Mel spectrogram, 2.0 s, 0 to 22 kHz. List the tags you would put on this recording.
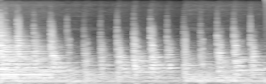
Music > Solo percussion
120bpm Ableton chaos industrial loops soundtrack techno

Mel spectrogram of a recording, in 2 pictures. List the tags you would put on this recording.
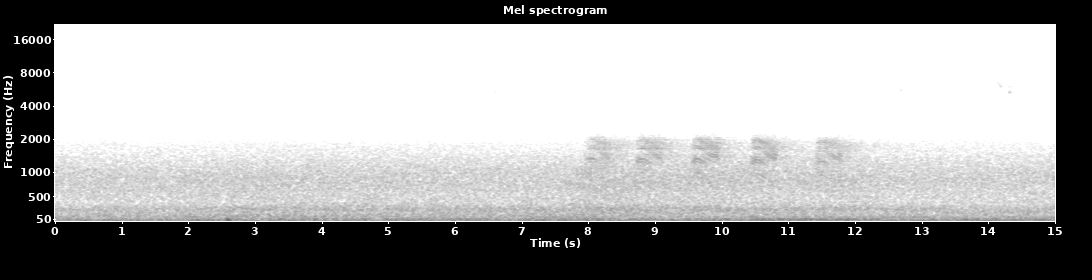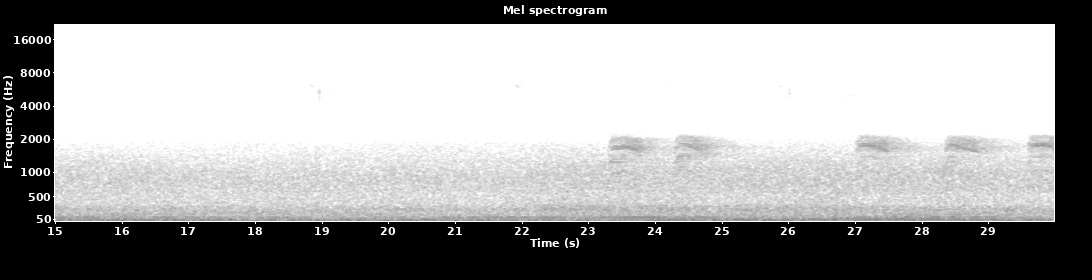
Soundscapes > Nature
phenological-recording artistic-intervention weather-data soundscape natural-soundscape data-to-sound raspberry-pi field-recording Dendrophone modified-soundscape sound-installation nature alice-holt-forest

